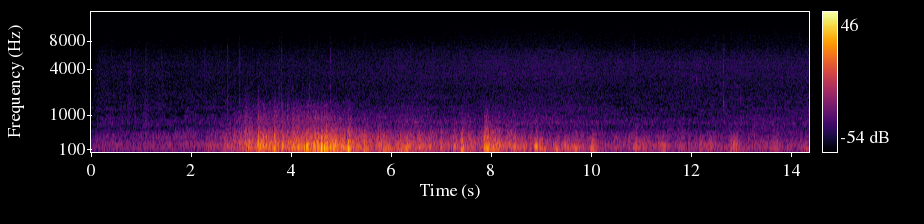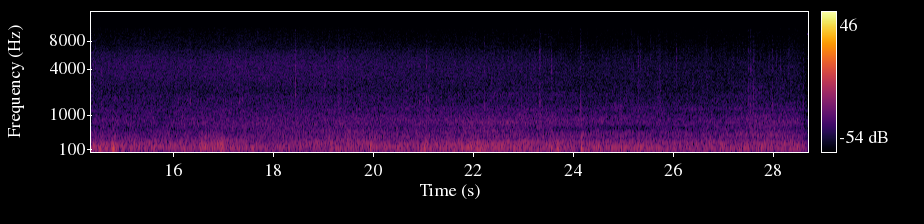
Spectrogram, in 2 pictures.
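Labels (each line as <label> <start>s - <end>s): Soft sound of light rain in the distance. 0.0s - 28.7s
Thunder roars in the distance. 2.5s - 15.0s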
